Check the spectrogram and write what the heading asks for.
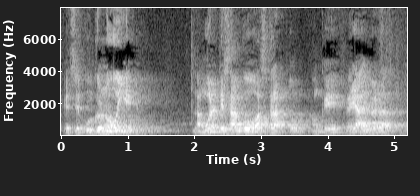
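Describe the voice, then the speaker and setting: A man from teaching a Bible study class as pastor, speaking slowly and repeating key terms so his students can note them down. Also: medium pitch, expressive, fairly bright tone. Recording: echoey hall, voice from far off the mic.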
